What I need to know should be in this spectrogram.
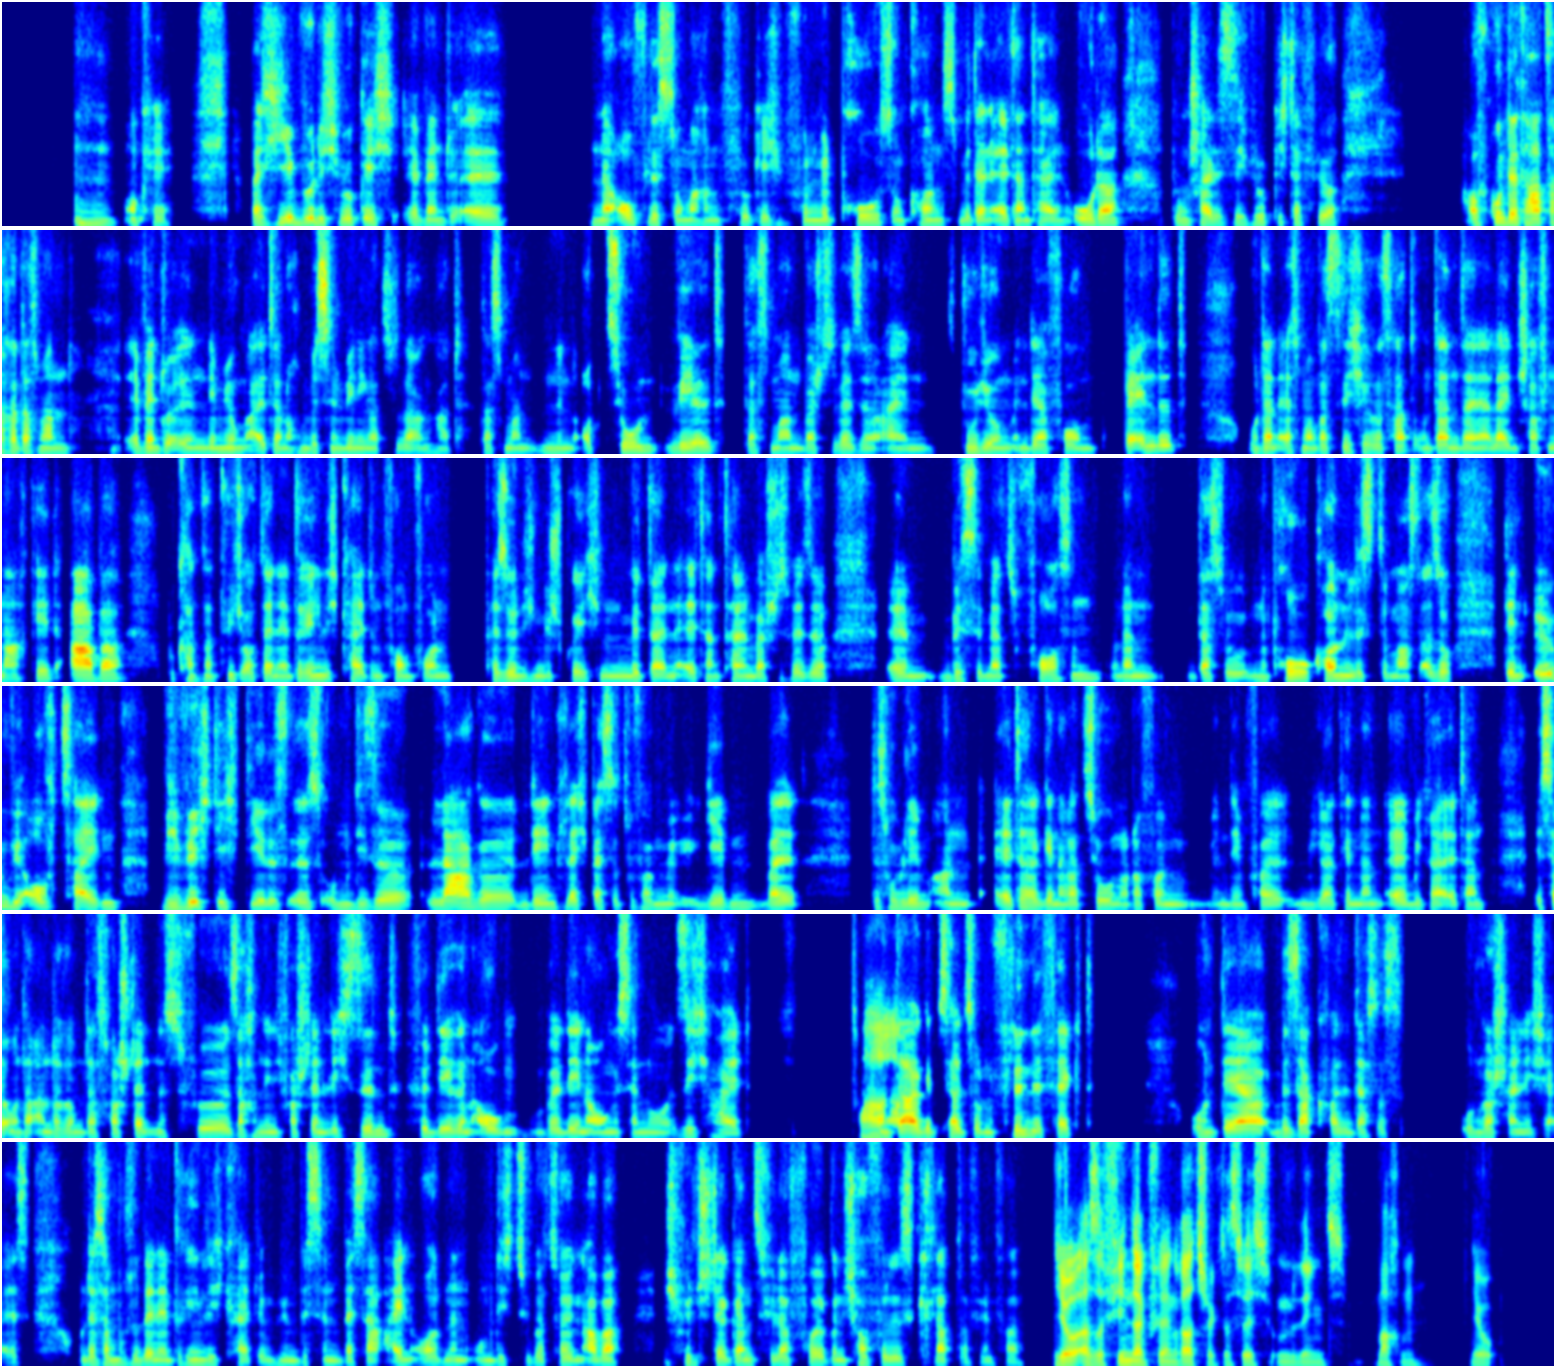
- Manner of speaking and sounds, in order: in English: "forcen"
- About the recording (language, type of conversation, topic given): German, advice, Wie überwinde ich Zweifel und bleibe nach einer Entscheidung dabei?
